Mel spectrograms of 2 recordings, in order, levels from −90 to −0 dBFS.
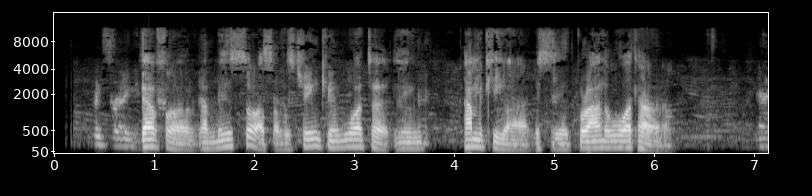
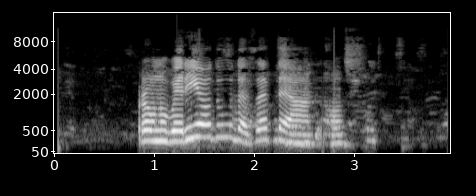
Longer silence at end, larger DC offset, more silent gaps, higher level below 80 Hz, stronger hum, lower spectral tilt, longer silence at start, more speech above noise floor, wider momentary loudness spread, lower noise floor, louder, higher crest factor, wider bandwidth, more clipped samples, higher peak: second, 0 s vs 0.75 s; neither; neither; about the same, -62 dBFS vs -64 dBFS; neither; about the same, -5 dB/octave vs -5 dB/octave; second, 0.4 s vs 0.85 s; second, 29 dB vs 44 dB; about the same, 14 LU vs 14 LU; second, -47 dBFS vs -58 dBFS; second, -18 LUFS vs -14 LUFS; about the same, 18 dB vs 16 dB; first, 11.5 kHz vs 8.6 kHz; neither; about the same, 0 dBFS vs 0 dBFS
